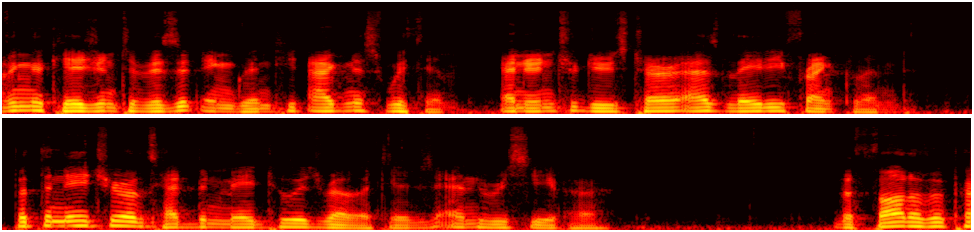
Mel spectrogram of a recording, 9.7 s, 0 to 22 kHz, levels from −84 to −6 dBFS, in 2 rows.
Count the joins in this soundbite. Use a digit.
6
